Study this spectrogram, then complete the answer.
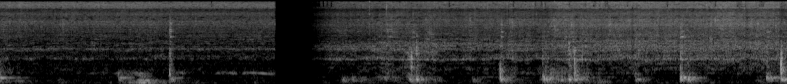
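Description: Red pepper flakes sautéing in oil in a pan for a purslane dish, with a steady close sizzle and scattered stirring scrapes and clinks, briefly cut to silence near the middle.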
